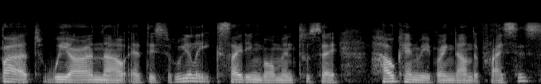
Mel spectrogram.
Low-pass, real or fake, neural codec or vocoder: 7.2 kHz; real; none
